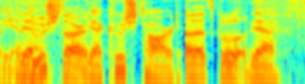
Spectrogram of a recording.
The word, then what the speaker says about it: Couche-Tard: They also have a place that's called Couche-Tard. That's the name of it. But couche is spelled like douche with a C. Oh hell yeah. Yeah. Douche tard. Yeah, Couche-Tard.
